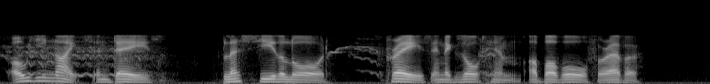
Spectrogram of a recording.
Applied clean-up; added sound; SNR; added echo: none; Livestock, farm animals, working animals; 19 dB; none.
